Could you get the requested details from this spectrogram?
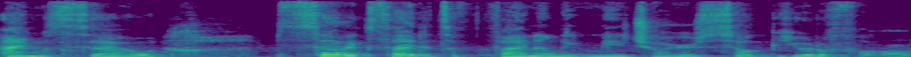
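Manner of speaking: very hushed, soft, sultry, sensual voice. Retelling a client's greeting: imitating a sensual client. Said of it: "she was really sensual, like".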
